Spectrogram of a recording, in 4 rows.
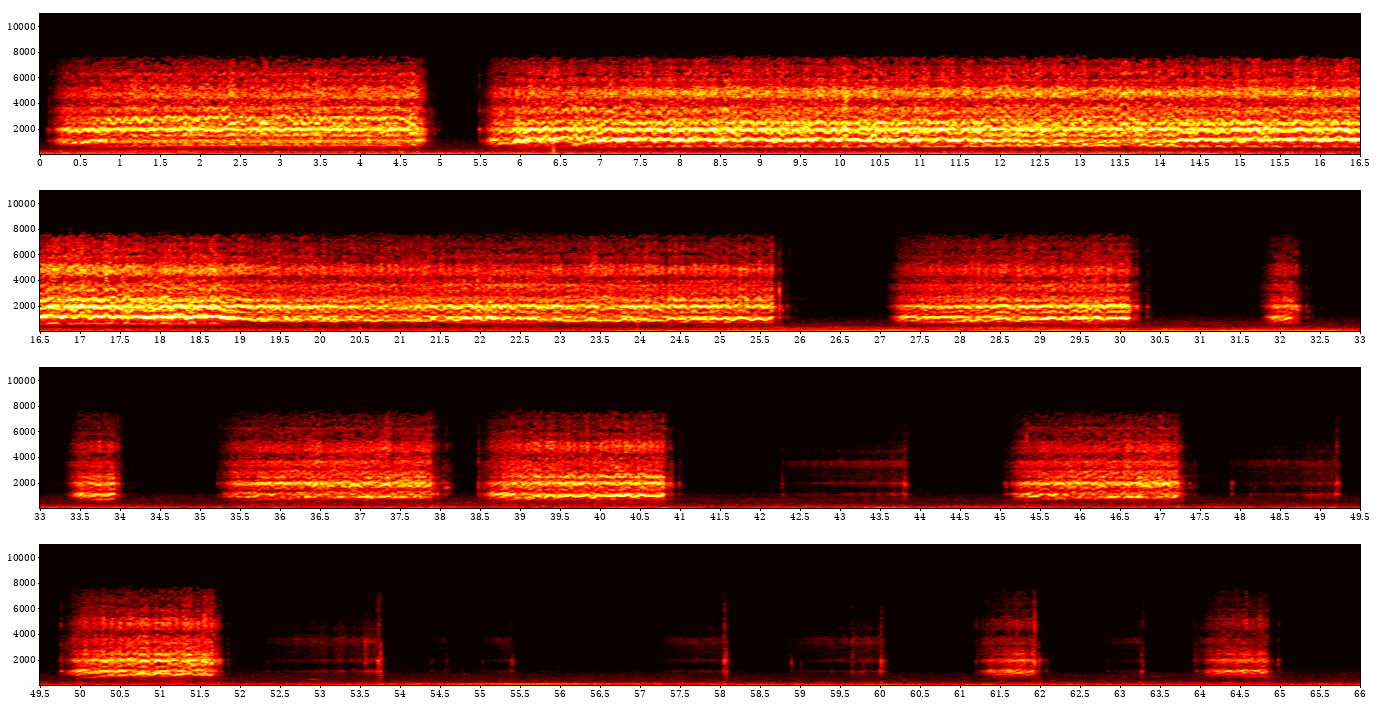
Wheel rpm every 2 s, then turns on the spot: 120, 160, 90, 150, 160, 160, 160, 160, 160, 140, 110, 120, 100, 30, 110, 30, 20, 30, 100, 80, 50, 10, 40, 70, 20, 80, 10, 0, 0, 0, 10, 0, 20.
48-50 52-54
